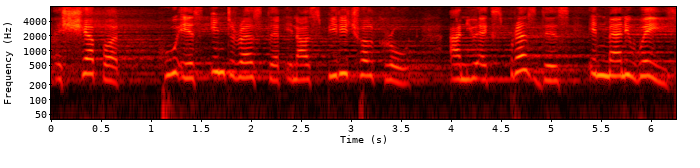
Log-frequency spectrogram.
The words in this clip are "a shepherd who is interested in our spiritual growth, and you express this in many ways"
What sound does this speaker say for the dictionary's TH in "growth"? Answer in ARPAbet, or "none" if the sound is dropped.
T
